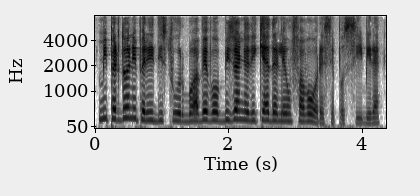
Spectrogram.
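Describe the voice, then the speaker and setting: A woman's voice: medium pitch, fairly quick, a little mellow, smooth, no room sound, studio quality, voice pushed up, natural voice. A woman voicing a flustered adult woman writer who keeps apologizing. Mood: apologetic.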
